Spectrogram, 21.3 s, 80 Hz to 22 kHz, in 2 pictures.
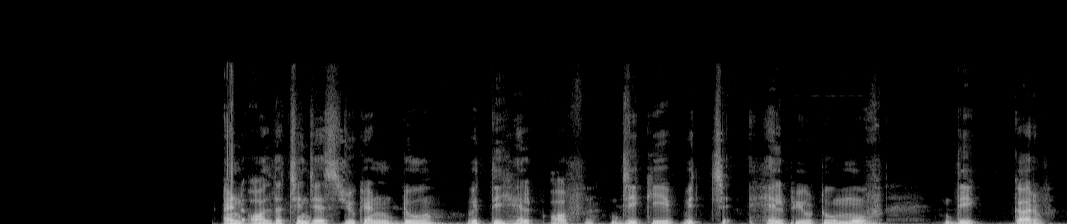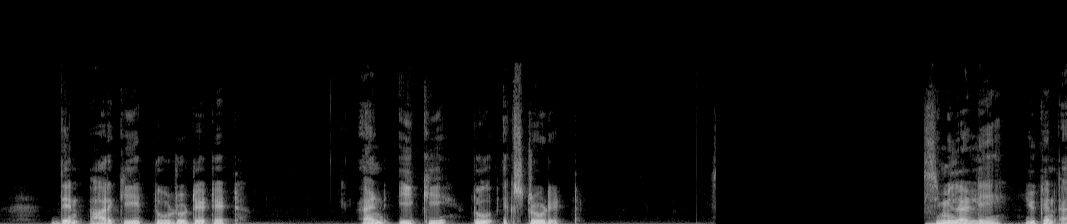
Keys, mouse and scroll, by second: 0.0 click, 0.5 middle click, 0.7 scroll down 2, 1.0 middle click, 1.5 e, 2.6-3.5 middle drag, 3.5 r, 4.9 middle click, 5.5 r, 6.0 e, 6.4-7.1 middle drag, 7.1 g, 7.4 r, 8.0-8.5 middle drag, 8.5 e, 9.2 middle click, 9.5 r, 10.0 middle click, 10.5 click, 10.7 g, 11.3 middle drag, 11.5 click, 12.0 g, 12.5 ctrl+z, 12.7 e, 13.1 middle click, 13.7 r, 14.8 middle click, 15.1 r, 15.6-16.9 middle drag, 16.9 e, 18.0 middle click, 18.3 r, 18.7 middle click, 19.0 e, 19.4 middle click, 19.8 KP_0, 20.2 g, 21.2 scroll up 3.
